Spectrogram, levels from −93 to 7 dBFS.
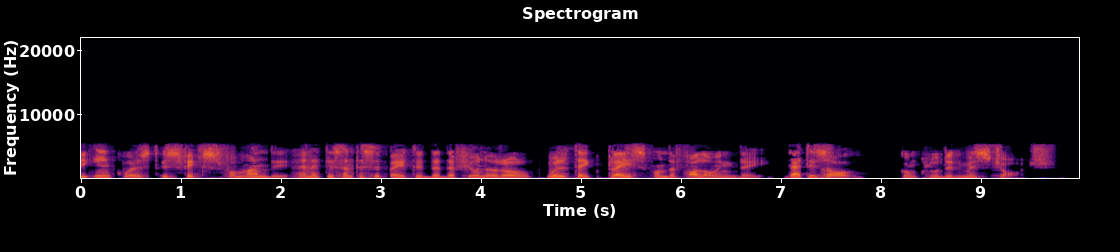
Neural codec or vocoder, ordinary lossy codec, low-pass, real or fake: none; AAC, 24 kbps; 5.4 kHz; real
